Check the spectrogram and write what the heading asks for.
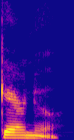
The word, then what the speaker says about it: gern: Here the waiter uses gern pronounced gnu which means with pleasure or gladly.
